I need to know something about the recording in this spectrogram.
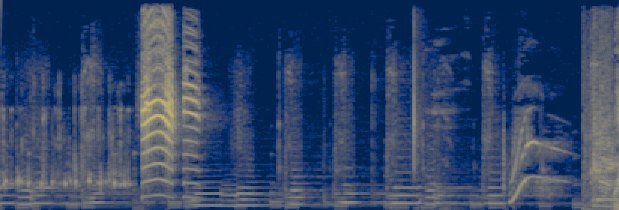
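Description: Background music from the compilation, with cartoon-style sound effects laid over it: a short squeak about a second in and a fast rising whistle-like glide a little before the end.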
